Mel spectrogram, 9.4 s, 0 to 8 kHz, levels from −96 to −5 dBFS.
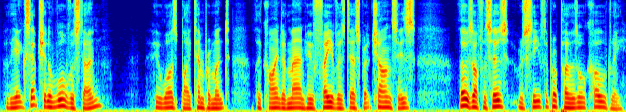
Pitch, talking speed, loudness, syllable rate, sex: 130 Hz, 145 wpm, -17 LUFS, 6.0 syllables/s, male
